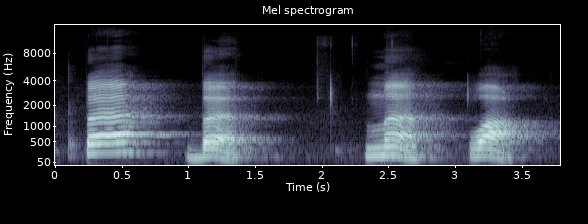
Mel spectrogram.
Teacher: So bilabial, we know that two lips come together, meet together to produce the bilabial sounds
